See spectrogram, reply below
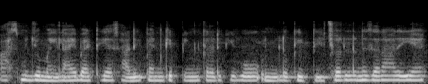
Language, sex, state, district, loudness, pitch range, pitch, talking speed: Hindi, female, Bihar, Katihar, -16 LUFS, 180-200 Hz, 190 Hz, 295 wpm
